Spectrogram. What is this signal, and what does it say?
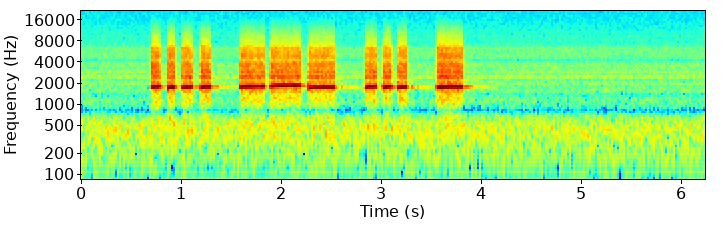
Morse code, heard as a whistle, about 14 wpm. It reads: HOST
